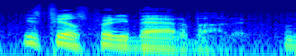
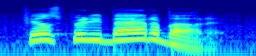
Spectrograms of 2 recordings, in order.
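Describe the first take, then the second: First: Said in the usual way. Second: Higher, faster echo of the line; a preacher's pointed repeat; emphatic repeat. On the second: Shown as a demonstration. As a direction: toss it back up high and quick. Preacher repeats the phrase for effect.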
